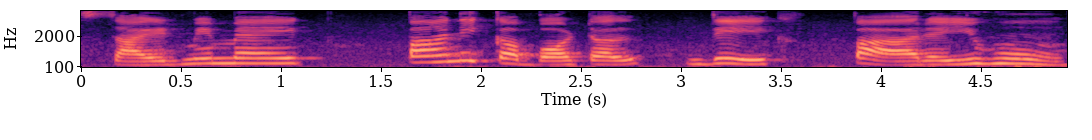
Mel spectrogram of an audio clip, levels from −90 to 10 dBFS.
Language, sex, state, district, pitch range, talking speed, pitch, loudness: Hindi, female, Bihar, Kaimur, 200-265 Hz, 135 wpm, 240 Hz, -13 LUFS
